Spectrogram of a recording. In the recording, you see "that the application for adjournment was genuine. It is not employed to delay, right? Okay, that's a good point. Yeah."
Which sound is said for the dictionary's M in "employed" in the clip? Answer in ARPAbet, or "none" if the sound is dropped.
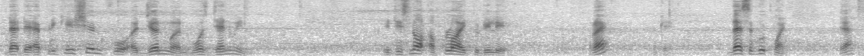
none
